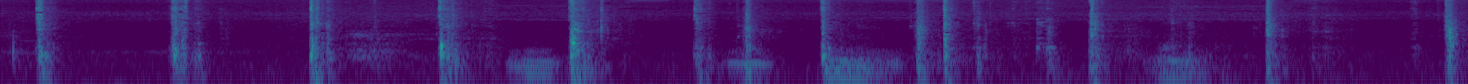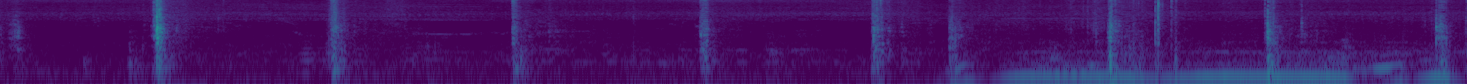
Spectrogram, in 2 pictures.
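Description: Sharp knocks, something being struck over and over at about one and a half strikes a second, somewhat unevenly. A steady low hum comes in near the end.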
